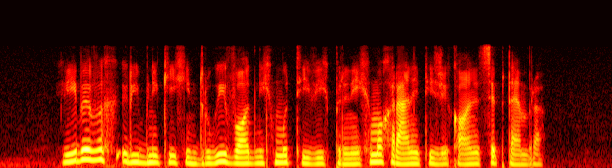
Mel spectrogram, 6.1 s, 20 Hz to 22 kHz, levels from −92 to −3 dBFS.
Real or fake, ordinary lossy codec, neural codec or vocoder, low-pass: real; none; none; 7.2 kHz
